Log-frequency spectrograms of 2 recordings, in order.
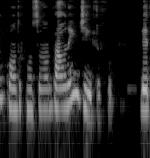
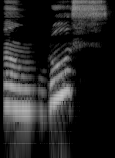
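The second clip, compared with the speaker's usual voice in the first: Angústia stretched slowly, syllable by syllable; drawn out slowly; much slower than usual. Shown as a demonstration. Teacher to class, stretching Angústia slowly to split syllables. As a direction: pull Angústia apart slowly. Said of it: "teacher stretches word to split it".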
